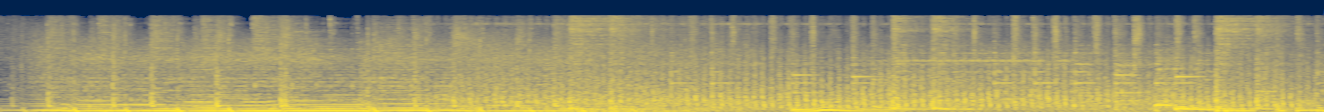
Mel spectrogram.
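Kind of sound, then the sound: vehicle, helicopter flying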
